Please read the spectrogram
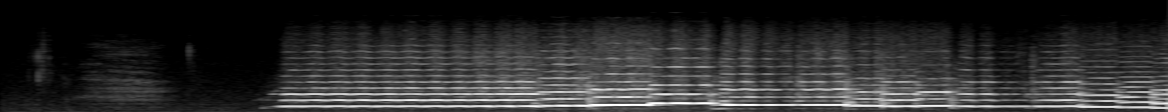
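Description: Silver concert flute playing solo. After about two seconds of near quiet it starts a smooth phrase: a long held note, then notes stepping up and back down.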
